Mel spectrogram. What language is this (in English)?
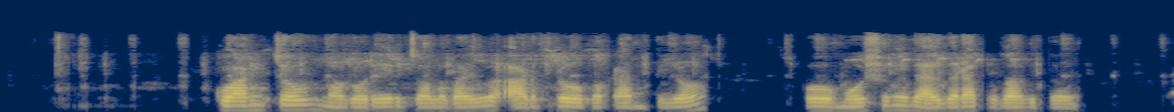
Bangla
